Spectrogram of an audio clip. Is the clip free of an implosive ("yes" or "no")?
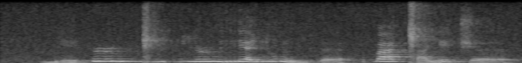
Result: no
